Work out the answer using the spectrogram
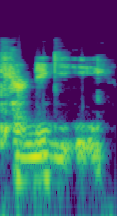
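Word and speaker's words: koenigii: Morea family, specifically Morea Carnegii, or Carnegii, if you want a German pronunciation.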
